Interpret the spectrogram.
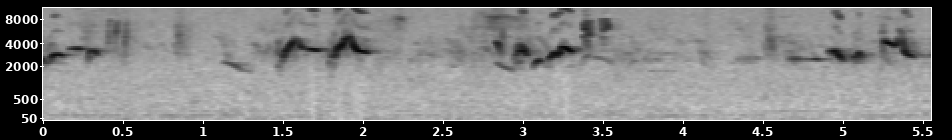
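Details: Bathing Cape robin-chat; bright, high-pitched chirps come in quick rising and falling clusters roughly once a second, with brief broadband splash-like ticks between them and a faint low hum beneath.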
